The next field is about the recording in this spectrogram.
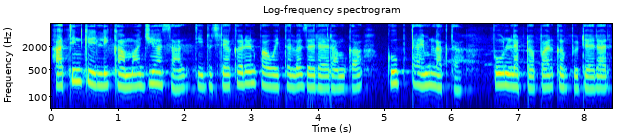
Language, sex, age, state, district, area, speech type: Goan Konkani, female, 18-30, Goa, Salcete, urban, spontaneous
